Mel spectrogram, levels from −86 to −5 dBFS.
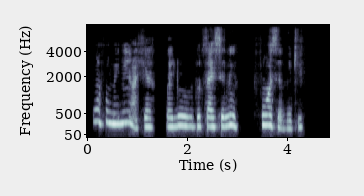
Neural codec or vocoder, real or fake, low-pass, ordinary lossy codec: none; real; 7.2 kHz; AAC, 32 kbps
